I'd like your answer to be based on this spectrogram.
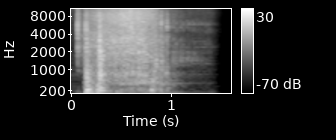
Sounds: drawer open or close
domestic sounds

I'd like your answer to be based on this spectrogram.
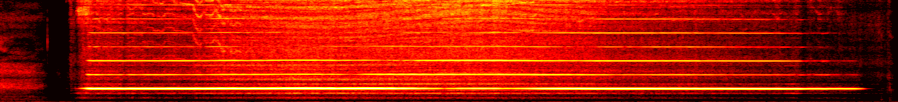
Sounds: music
musical instrument
woodwind instrument

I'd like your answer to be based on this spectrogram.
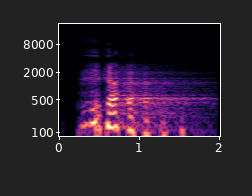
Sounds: laughter
human voice

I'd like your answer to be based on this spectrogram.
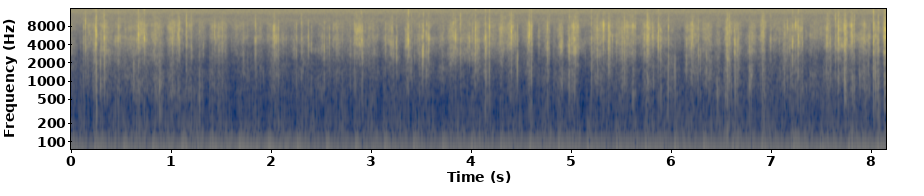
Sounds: crumpling

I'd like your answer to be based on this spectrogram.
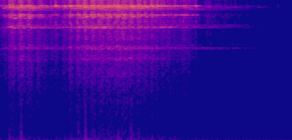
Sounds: musical instrument
tambourine
music
percussion

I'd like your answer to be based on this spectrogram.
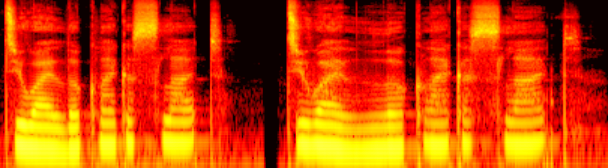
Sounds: human voice
speech
female speech

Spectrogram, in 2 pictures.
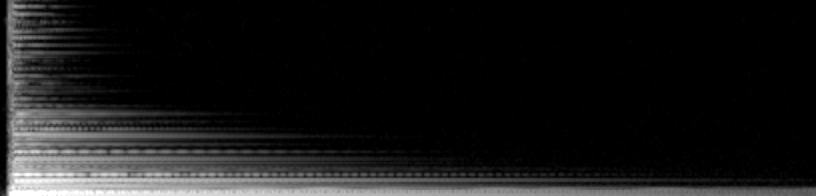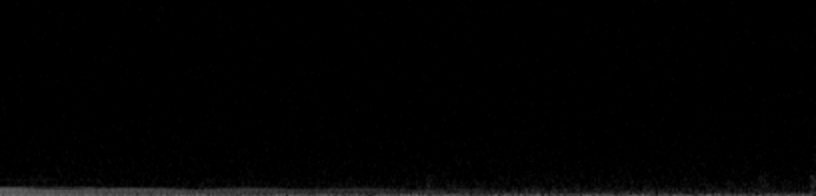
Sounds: acoustic guitar
strum
music
musical instrument
guitar
plucked string instrument

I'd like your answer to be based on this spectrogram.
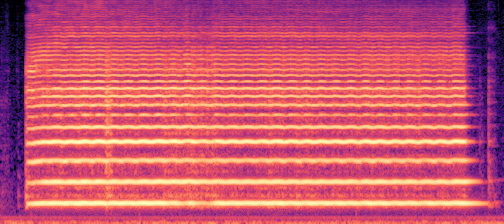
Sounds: music
bowed string instrument
musical instrument

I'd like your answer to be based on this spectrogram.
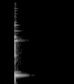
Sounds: chink
glass

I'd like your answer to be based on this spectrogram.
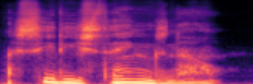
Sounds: speech
man speaking
human voice

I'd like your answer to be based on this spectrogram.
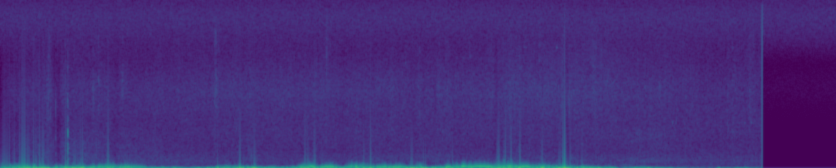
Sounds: wind

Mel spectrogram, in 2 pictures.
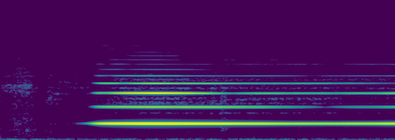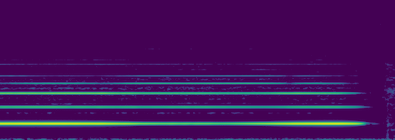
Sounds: musical instrument
wind instrument
music

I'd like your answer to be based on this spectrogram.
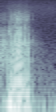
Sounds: fart

